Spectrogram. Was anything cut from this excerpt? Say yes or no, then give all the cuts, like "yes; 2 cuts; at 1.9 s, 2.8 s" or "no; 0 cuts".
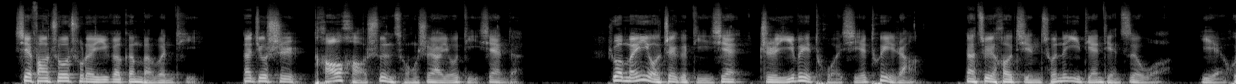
no; 0 cuts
